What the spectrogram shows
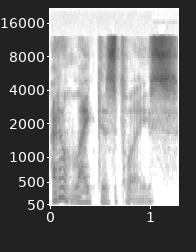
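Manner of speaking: very quiet, barely above a murmur. A game master voices Cecily speaking inside a player's head, very quietly. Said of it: "she just very like quietly says like".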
